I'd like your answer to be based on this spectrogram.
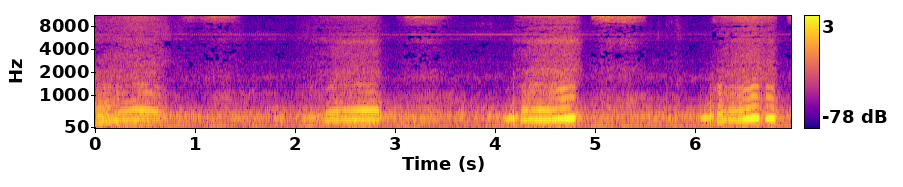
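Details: French Bulldog snoring: repeated rattling, buzzy snores on each breath about every two seconds, with soft whistling between.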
